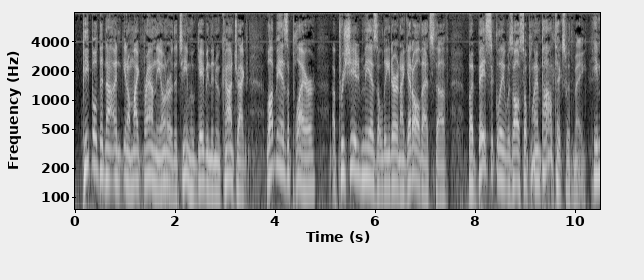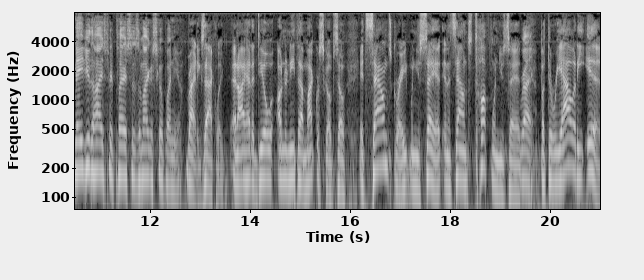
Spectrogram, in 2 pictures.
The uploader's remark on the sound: Live from the Mohegan Sun golf course. Open up their show live from the Mohegan Sun in Baltic CT.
